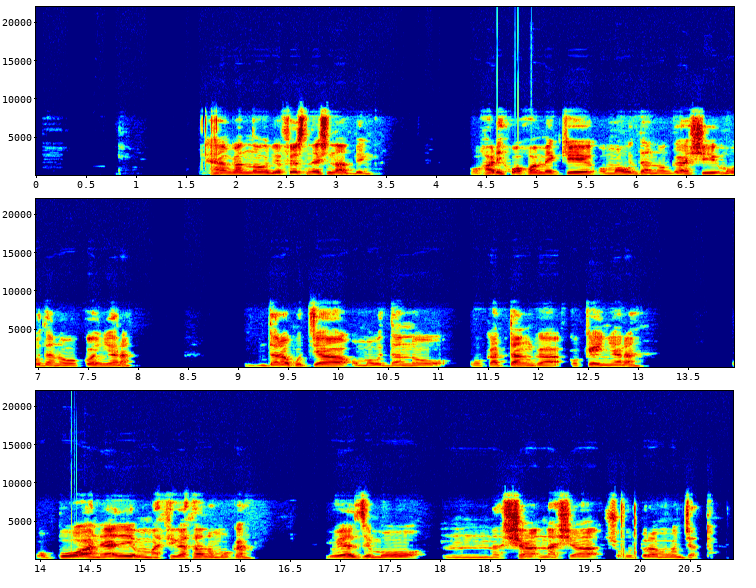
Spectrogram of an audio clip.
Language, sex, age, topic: Oshiwambo, male, 25-35, finance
